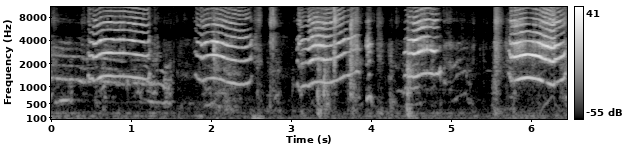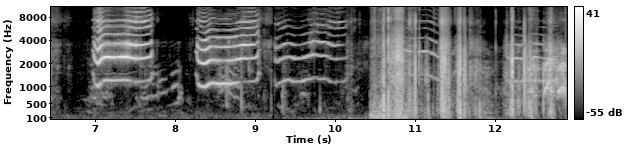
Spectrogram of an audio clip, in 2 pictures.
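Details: A newborn puppy cries for help in the Philippines before being rescued: a series of shrill, wavering whines, each about half a second long, coming nearly every second, then a burst of handling noise and rustling at the end.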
